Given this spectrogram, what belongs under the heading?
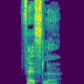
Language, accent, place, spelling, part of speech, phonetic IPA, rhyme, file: German, Germany, Berlin, fessle, verb, [ˈfɛslə], -ɛslə, De-fessle.ogg
- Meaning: inflection of fesseln: 1. first-person singular present 2. singular imperative 3. first/third-person singular subjunctive I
